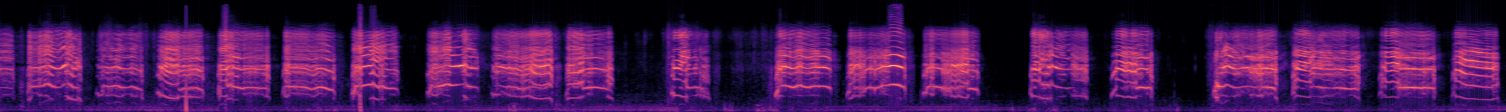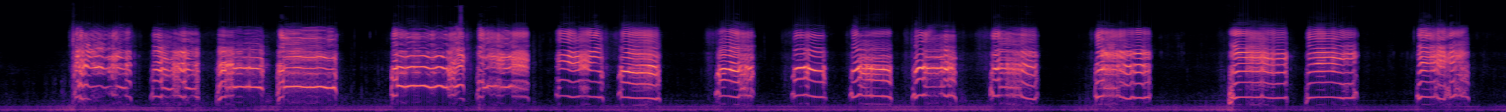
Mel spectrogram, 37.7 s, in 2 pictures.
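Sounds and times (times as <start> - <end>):
brown hare screaming: 0.0 - 7.7, 9.7 - 12.2, 15.2 - 18.8, 19.7 - 23.1, 23.7 - 27.1, 27.8 - 31.8, 32.5 - 33.2, 34.2 - 35.8, 36.5 - 37.2
low hum: 0.0 - 12.9, 16.8 - 37.6.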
